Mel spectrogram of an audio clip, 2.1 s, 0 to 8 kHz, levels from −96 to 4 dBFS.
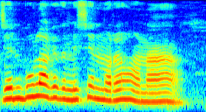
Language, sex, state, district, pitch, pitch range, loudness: Chakma, female, Tripura, Dhalai, 230 Hz, 195-260 Hz, -13 LUFS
